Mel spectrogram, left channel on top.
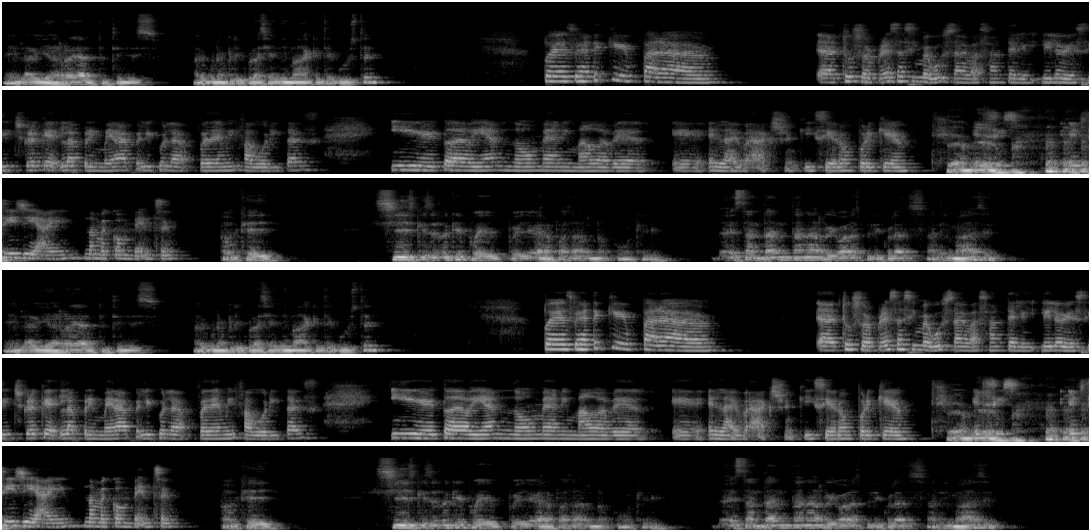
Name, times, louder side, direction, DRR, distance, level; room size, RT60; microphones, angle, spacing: voice 1, 0.0-1.5 1.9-3.8 20.3-21.8 23.9-24.5 25.5-28.3 28.9-31.6, left 1 dB, 15° left, 1 dB, 0.6 m, -24 dB
voice 2, 4.8-7.2 8.1-17.3 17.6-21.0 21.5-23.5, right 3 dB, 40° right, 4 dB, 0.4 m, -29 dB
2.3 x 2.2 x 3.8 m, 0.34 s
head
